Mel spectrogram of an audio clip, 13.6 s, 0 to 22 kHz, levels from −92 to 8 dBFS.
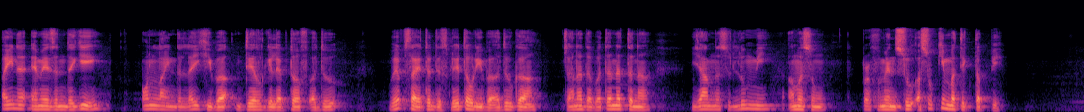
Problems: none marked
